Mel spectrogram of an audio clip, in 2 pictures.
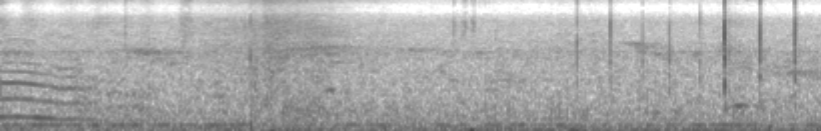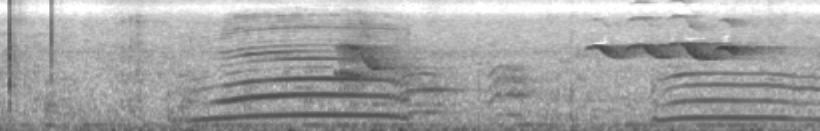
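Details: Kitten meowing: a few quiet ticks and clicks at first, then an arched meow that rises and falls, followed by a thinner, higher-pitched mewing call with a last short meow. Faint low hum throughout.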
